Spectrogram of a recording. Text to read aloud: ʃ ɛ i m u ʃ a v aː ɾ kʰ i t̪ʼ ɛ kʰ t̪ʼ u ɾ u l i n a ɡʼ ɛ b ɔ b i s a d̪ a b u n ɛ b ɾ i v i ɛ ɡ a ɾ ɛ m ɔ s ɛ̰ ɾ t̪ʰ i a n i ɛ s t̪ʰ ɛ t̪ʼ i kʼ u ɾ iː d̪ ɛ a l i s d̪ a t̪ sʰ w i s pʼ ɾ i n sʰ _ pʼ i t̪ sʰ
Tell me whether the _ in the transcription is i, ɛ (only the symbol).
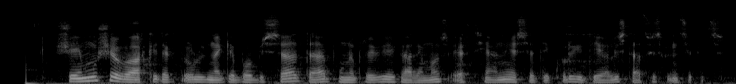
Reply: i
